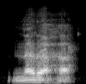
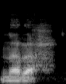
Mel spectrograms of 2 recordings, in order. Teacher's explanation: often hear it said naraha, with the echo of the vowel following the naraha.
